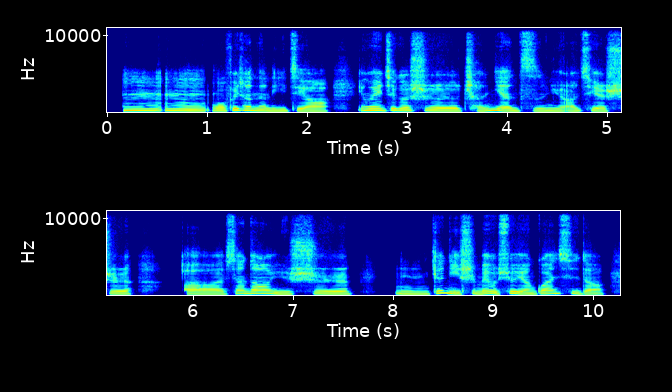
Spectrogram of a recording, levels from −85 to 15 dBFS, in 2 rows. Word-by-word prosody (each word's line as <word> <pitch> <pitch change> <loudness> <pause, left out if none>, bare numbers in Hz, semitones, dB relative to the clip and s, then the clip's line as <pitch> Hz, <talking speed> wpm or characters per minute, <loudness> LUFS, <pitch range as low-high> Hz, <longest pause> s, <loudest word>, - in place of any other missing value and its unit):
嗯， 230 -2 +2
嗯， 210 -3 +1
我 200 - +1
非 255 +5 +4
常 250 -2 +2
能 195 -3 0
理 175 +2 -2
解 165 -4 -1
啊， 155 0 -1 0.3
因 235 - -3
为 240 -2 +5
这 240 +3 +2
个 215 -2 +2
是 190 -5 +2
成 190 +8 -2
年 185 -7 +2
子 170 -1 -6
女， 175 -2 -3
而 165 +2 -3
且 185 -5 -2
是， 185 +2 +1 0.5
呃， 170 -2 +1
相 225 +5 -2
当 230 -1 +3
于 165 -4 -2
是， 175 -1 0 0.4
嗯， 175 -1 -4
跟 290 +5 +2
你 235 - +2
是 175 - -2
没 195 +3 0
有 220 -3 +1
血 255 +7 +2
缘 160 -3 0
关 215 +4 0
系 235 -3 -3
的， 155 -5 -3
190 Hz, 215 characters per minute, -26 LUFS, 175-225 Hz, 0.5 s, 为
